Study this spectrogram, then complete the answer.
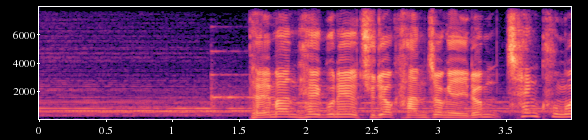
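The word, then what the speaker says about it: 成功: 해군의 주력 감정의 이름 챙 쿵 은 바로 대만의 영웅 정성공 의 성공을 중국어 식으로 발음한 것이다 정성공 의 대만의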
